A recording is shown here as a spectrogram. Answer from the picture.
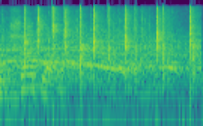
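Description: Scattered hand claps from a few spectators in a small crowd, about a dozen irregular claps, with a drawn-out shout under them; the sound cuts off suddenly at the end.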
